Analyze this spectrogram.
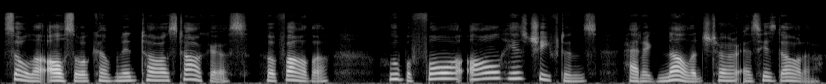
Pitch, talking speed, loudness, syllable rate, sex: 185 Hz, 130 wpm, -20 LUFS, 4.5 syllables/s, female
